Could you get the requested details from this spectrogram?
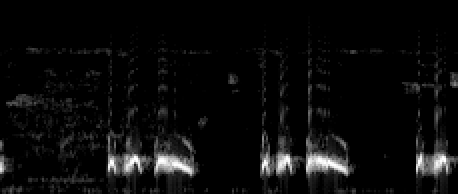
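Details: Spotted dove used to coax trained doves into calling: two full phrases of brief double notes followed by a long descending coo, a third phrase beginning at the end, low murmur in the background.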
